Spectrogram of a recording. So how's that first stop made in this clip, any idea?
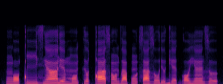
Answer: click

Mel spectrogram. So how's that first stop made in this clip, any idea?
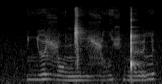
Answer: click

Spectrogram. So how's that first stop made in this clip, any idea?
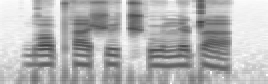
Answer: plain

